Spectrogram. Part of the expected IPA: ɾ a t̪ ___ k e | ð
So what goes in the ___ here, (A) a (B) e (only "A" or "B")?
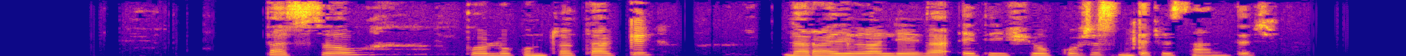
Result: A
